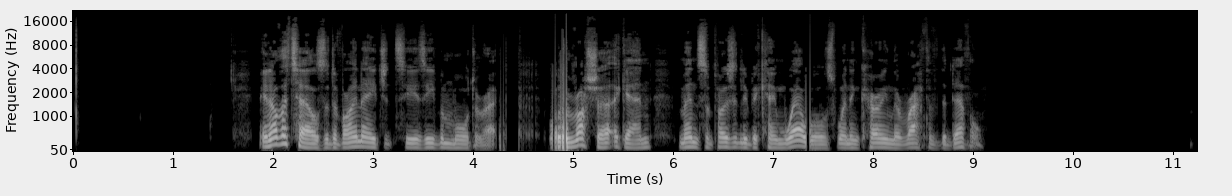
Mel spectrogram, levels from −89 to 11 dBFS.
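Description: The speech cuts out four times in short silences, likely a Bluetooth dropout. Packets arrive too late and are discarded, so nothing plays. At 1.87 s, just before "other tales the divine", about 84 ms of sound is skipped. After "agency is even more", from 4.23 to 4.97 s, gaps are scattered over 700 ms, totalling 434 ms, the longest 126 ms. From 7.33 to 7.38 s falls a 42 ms hole, between "again men supposedly became" and "when incurring the wrath". From 10.09 to 10.21 s comes a 126 ms silence. Each time, the speech resumes further on, as if it had kept playing.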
